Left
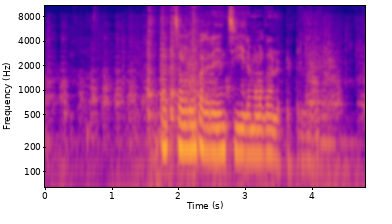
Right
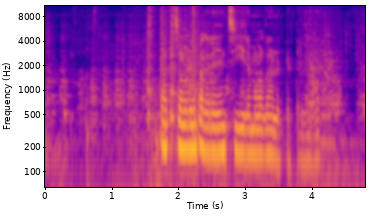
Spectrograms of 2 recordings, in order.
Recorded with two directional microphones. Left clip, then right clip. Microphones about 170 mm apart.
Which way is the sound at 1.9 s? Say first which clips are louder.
Right 3 dB; 25° right (ahead or behind).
